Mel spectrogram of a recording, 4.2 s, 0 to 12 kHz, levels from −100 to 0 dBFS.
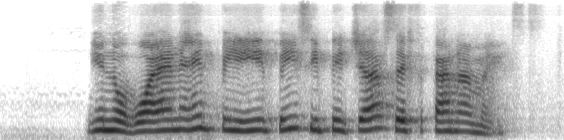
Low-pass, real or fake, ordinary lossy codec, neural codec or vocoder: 10.8 kHz; fake; Opus, 32 kbps; codec, 16 kHz in and 24 kHz out, 0.6 kbps, FocalCodec, streaming, 4096 codes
